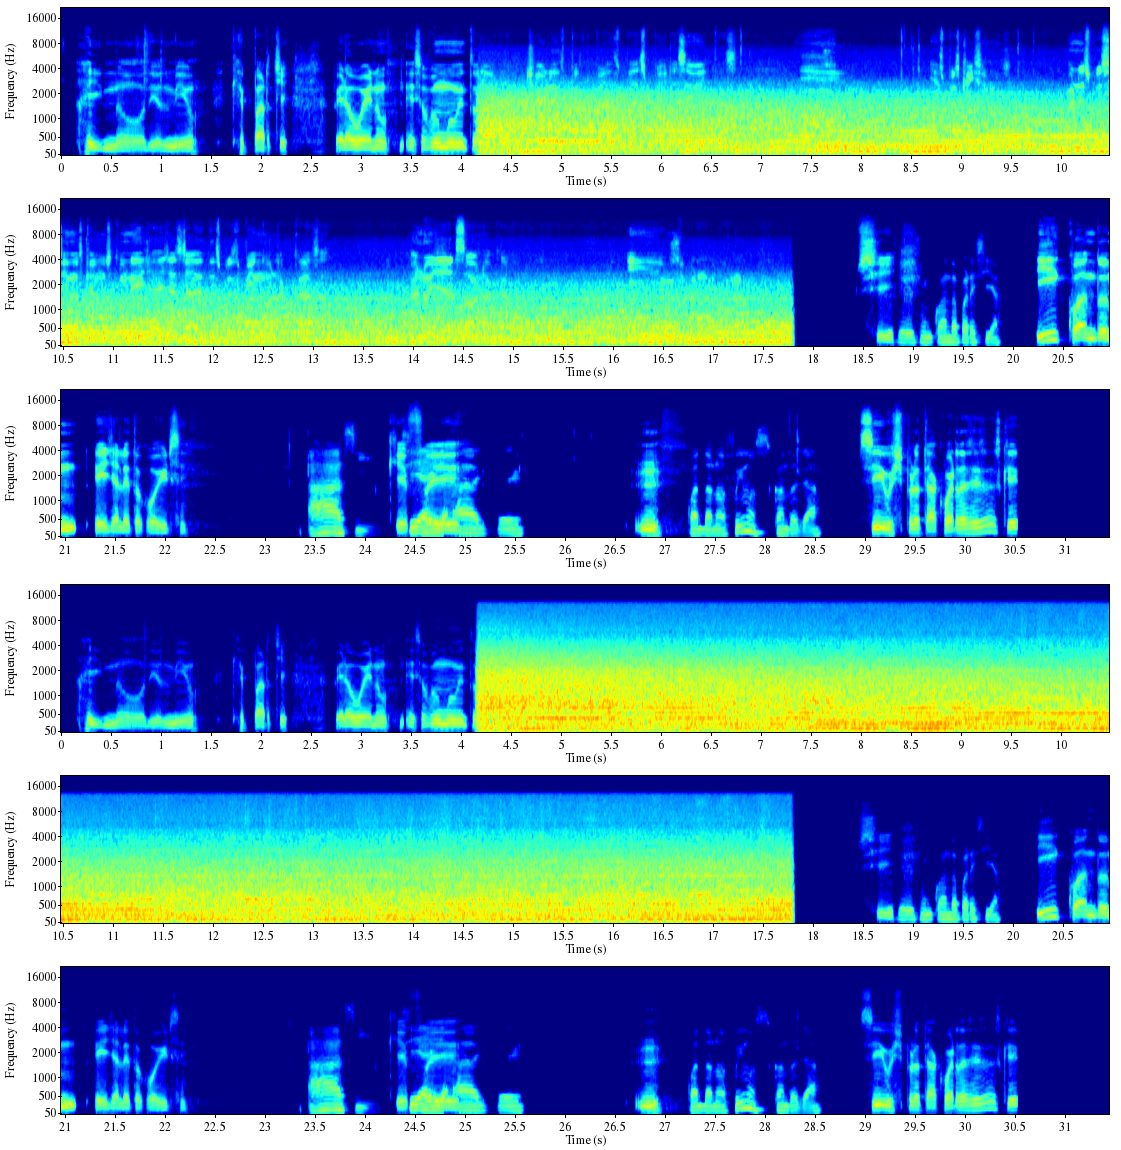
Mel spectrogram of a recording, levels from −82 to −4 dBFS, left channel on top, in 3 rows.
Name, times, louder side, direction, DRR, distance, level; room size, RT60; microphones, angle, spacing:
voice 1, 0.2-8.0 8.7-9.7 10.1-13.2 14.0-15.5 16.1-16.7 18.4-19.0 20.2-22.4 24.2-25.0 26.7-27.2 28.9-30.5, left 4 dB, 60° left, 1.0 m, -40 dB
sound 1, 4.1-17.8, right 6 dB, 65° right, 0.5 m, -25 dB
voice 2, 7.6-7.9 14.2-14.5 16.6-17.8 18.8-19.9 23.4-24.1 24.4-25.6 27.2-28.6, left 1 dB, 35° left, 6.6 m, -43 dB
head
